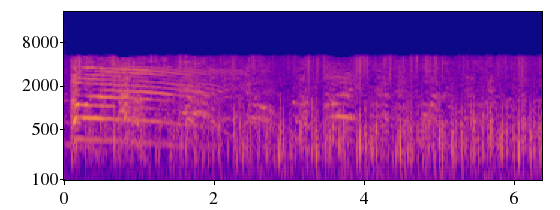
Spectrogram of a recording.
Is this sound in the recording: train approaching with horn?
no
